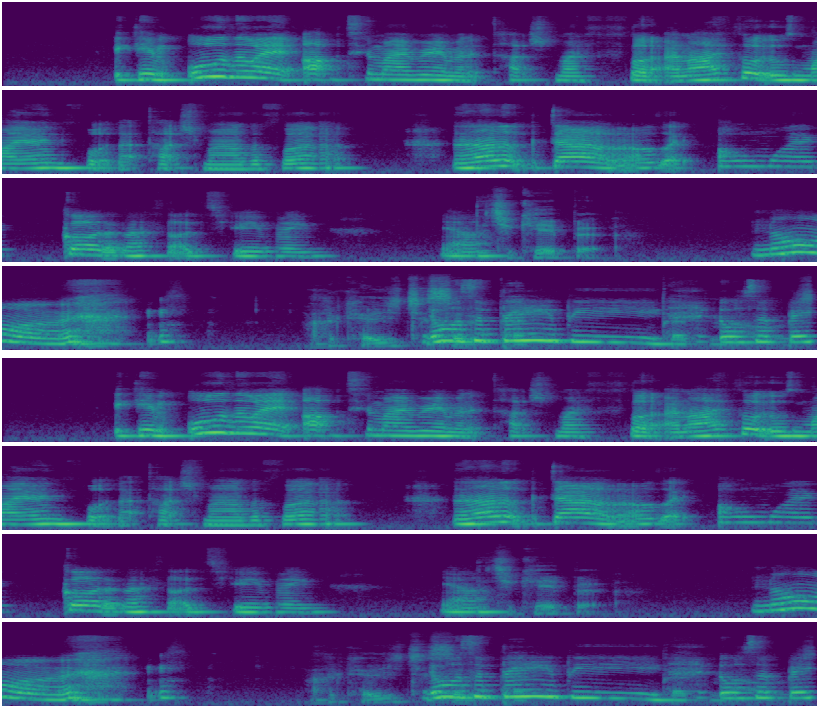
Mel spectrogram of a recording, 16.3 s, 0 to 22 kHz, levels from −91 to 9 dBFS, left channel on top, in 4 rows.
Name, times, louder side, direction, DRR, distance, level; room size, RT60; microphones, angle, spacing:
voice 1, 0.6-5.9 6.1-8.2 8.5-9.8 10.3-10.7 11.9-13.1 14.4-16.3, left 1 dB, 10° left, 0.3 m, -27 dB
voice 2, 10.5-11.1 13.7-14.8 15.5-16.3, left 5 dB, 65° left, 0.8 m, -39 dB
6.1 x 2.6 x 2.9 m
head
